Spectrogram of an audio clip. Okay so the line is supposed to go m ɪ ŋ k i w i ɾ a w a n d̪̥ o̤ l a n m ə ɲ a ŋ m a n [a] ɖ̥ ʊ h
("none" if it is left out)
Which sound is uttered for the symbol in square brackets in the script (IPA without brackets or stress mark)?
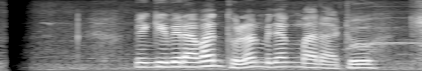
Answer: a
